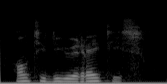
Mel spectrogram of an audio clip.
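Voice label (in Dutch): "antidiuretisch", Dutch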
